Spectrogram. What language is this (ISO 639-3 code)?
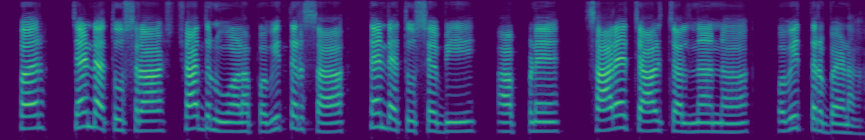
kfx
